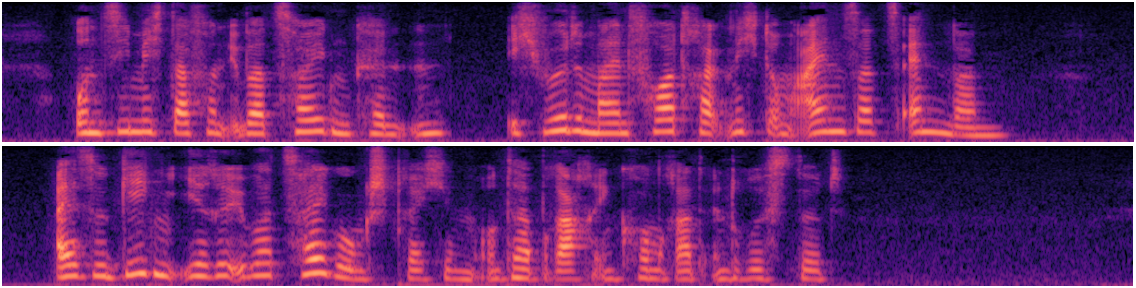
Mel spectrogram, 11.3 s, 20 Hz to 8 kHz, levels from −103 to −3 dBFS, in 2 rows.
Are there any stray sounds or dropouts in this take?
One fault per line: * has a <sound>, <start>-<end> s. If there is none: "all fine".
all fine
